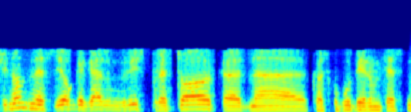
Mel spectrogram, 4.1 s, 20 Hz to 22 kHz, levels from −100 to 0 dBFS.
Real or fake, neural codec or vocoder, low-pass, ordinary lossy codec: fake; codec, 16 kHz, 0.4 kbps, LongCat-Audio-Codec; 3.6 kHz; MP3, 24 kbps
